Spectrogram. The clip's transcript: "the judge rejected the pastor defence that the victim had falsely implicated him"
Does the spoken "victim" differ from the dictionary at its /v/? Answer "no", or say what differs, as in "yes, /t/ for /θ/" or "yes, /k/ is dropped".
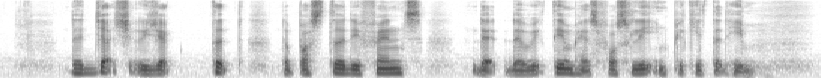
yes, /w/ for /v/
